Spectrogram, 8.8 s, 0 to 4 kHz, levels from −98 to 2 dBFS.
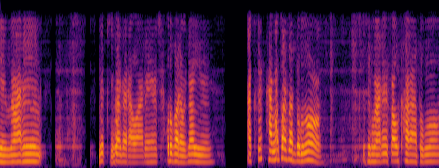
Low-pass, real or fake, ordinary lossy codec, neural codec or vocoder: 3.6 kHz; fake; none; codec, 24 kHz, 1 kbps, SNAC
